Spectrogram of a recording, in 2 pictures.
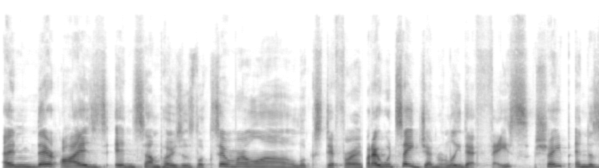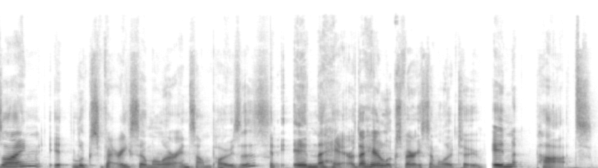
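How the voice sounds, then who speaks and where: A woman's voice: mid-range voice, normal speed, few pauses, a bit bright. A woman with an Australian accent narrating a commentary video in a rambling, self-correcting way.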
